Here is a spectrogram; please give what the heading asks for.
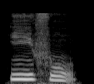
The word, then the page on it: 衣服: yī fu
